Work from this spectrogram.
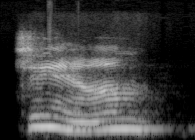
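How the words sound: The word is said in a frustrated voice. "in a very frustrated way"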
